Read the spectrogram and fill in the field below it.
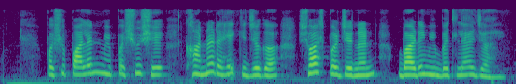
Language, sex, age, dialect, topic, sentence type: Magahi, female, 31-35, Southern, agriculture, statement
